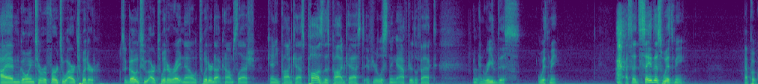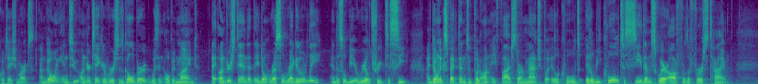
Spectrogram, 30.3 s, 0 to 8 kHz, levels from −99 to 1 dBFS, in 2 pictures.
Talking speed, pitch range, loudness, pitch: 190 wpm, 100-135 Hz, -28 LUFS, 110 Hz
